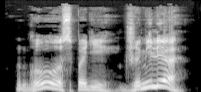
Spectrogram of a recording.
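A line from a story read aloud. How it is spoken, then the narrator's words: Exclamation. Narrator (Russian): воскликнул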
